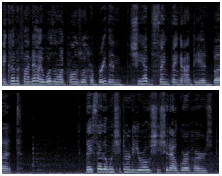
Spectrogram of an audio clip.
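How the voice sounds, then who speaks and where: The speech is quiet, at a moderate pace, with audible room echo. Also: woman. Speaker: vlogger. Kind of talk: casual vlog talk.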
